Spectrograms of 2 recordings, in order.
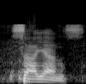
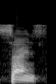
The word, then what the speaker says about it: science: The correct pronunciation should be science, not science. Because as I have said, it is composed of two syllables.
